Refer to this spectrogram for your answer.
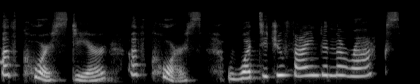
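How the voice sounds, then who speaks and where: A put-on character voice, female-sounding and squeaky, pitched extremely high. It moves at a fairly slow pace. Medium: read story. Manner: brisk.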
